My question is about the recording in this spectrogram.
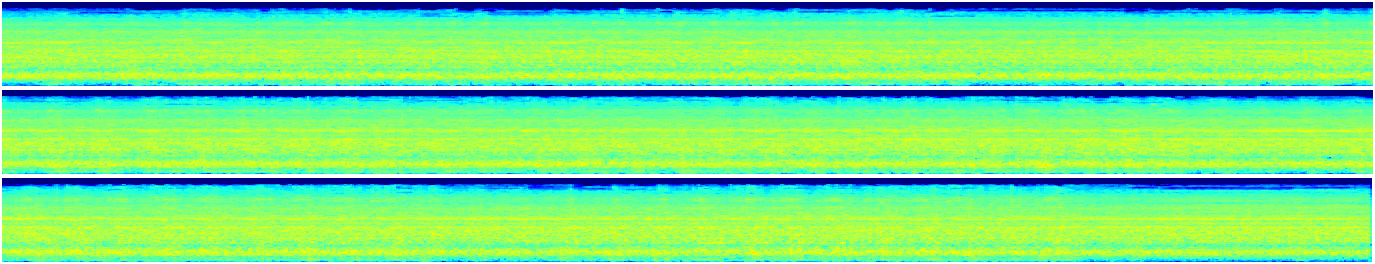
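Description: Electric hand mixer with a single whisk beater running steadily at constant speed, beating egg yolks in a glass bowl until they lighten in colour. The motor's even whir carries a faint high whine.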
